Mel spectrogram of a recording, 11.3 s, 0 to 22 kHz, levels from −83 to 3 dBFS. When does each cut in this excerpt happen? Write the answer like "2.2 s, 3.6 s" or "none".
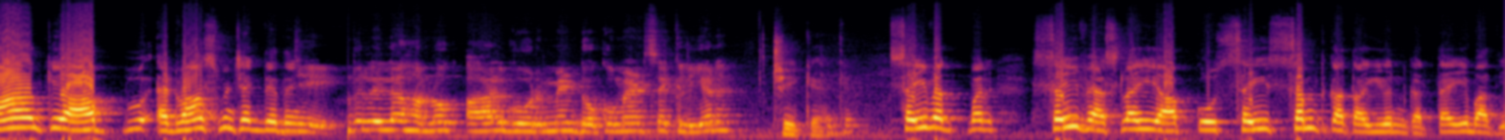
2.6 s, 6.6 s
